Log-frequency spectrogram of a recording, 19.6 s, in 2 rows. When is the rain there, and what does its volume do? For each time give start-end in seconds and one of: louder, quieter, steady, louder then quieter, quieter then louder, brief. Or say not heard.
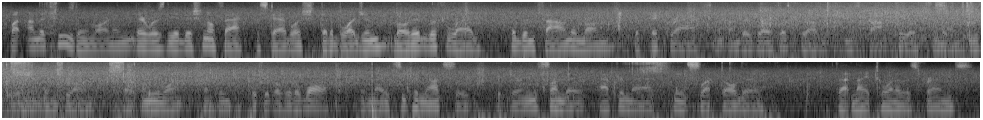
0.0-19.5 louder then quieter.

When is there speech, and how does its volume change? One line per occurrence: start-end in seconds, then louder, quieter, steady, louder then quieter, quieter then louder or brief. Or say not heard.
0.1-19.5 quieter.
